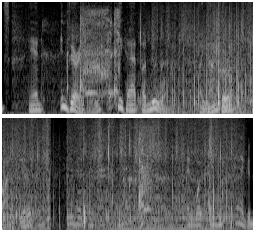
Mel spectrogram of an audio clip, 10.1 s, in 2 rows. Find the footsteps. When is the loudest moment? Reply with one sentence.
The volume of the footsteps peaks at 7 seconds.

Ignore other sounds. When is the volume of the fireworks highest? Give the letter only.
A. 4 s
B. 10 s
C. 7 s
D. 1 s
A.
